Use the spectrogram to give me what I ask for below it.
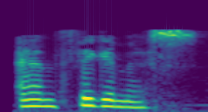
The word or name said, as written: amphigamous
